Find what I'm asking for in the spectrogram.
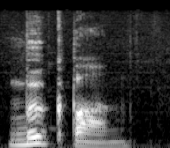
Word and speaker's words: mukbang: Mukbang.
